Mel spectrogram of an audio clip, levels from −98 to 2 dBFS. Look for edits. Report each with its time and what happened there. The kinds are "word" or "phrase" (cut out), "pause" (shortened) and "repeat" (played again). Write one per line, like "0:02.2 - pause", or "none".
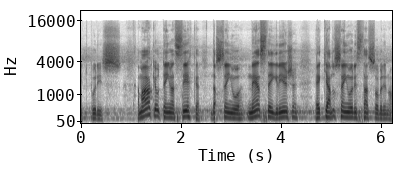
0:01.4 - word
0:02.6 - word
0:05.0 - word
